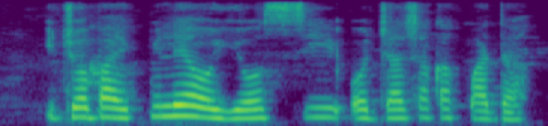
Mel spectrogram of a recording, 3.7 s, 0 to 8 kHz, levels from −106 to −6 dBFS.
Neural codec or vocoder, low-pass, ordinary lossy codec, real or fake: none; 7.2 kHz; AAC, 48 kbps; real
